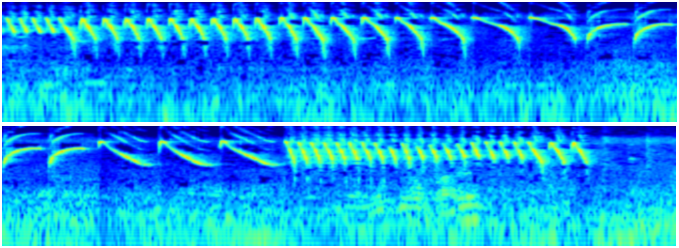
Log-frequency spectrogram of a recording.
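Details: Canary in long, continuous singing, used as master recording for training pet songbirds: rapid high trills of repeated notes, then sweeping downward whistled slurs, ending in another fast buzzy trill.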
